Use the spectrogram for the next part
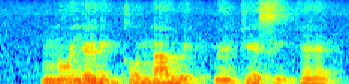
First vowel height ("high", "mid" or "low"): mid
